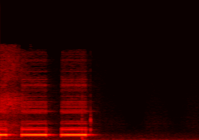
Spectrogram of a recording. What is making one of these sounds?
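A hand slaps down on an alarm clock.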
